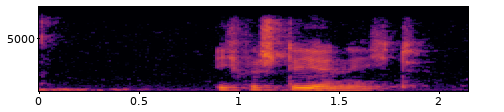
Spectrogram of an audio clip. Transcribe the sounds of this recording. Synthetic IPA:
ʔɪçfɛɐʃteːənɪçt

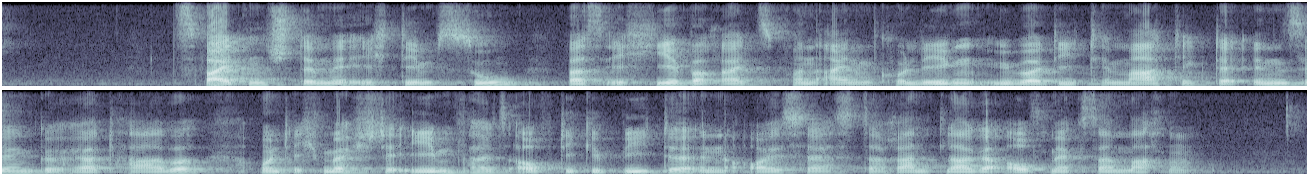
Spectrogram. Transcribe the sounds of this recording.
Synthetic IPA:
t͡sv̥a̰ɪtn̩sʃtɪməʔɪ̰çd̥eːmt͡suːvasɪçhiːɐbəʁaɪt͡sfɔnʔa̰ɪnəmkʰoleːɡŋ̩ʔyːbɐdiːtʰemaːtʰɪk̚d̥eːɐʔɪnzl̩nɡəhøːɐthaːbə | ʔʊntɪçmœçtəʔeːbm̩falsa̰ʊfd̥iːɡəbiːtəʔɪ̰nʔɔ̰ʏsɐstɐʁantʰlaːɡəʔa̰ʊfmɛɐkz̥aːmːaχn̩

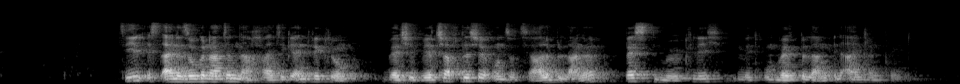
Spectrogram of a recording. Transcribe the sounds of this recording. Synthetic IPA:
t͡siːlɪ̰stʔaɪnəzoːɡənantənaːχhaltɪɡəɛntv̥ɪklʊŋ | vɛlçəvɪɐtʃaftlɪçəʔʊntz̥ot͡sjaːləbəla̰ŋəb̥ɛstmøːkʰlɪçmɪtʔʊmvɛlt̚b̥əlaŋɪ̰nʔa̰ɪnkl̥aŋb̥ʁɪŋt

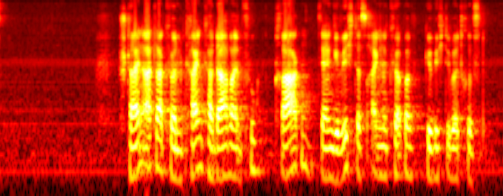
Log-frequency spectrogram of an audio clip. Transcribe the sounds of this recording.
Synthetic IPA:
ʃtaɪnʔa̰ːdlɐkʰœnənkʰaɪnkʰadaːbɐɪmfluːktʁ̥a̰ːɡŋ̩veːɐaɪnɡəvɪçt̚d̥asʔa̰ɪɡənəkʰœɐpɐɡ̥əvɪçtʔyːbɐtʁ̥ɪft

